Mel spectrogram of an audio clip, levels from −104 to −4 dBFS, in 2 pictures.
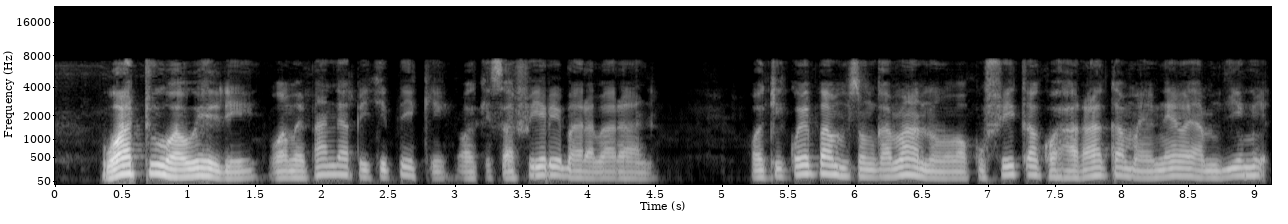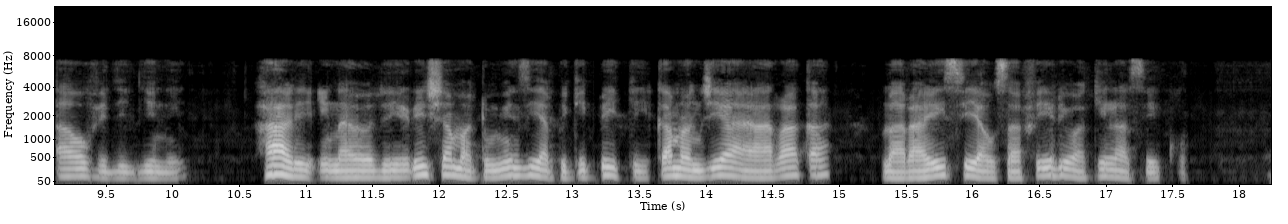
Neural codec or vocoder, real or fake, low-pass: codec, 16 kHz in and 24 kHz out, 1.1 kbps, FireRedTTS-2 codec; fake; 7.2 kHz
